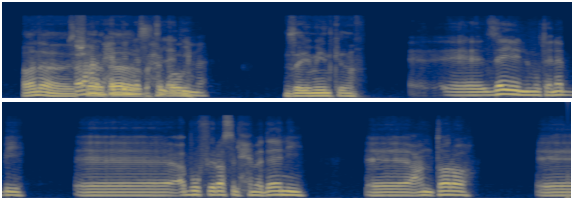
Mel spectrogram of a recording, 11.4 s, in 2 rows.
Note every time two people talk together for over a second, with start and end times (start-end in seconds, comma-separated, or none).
0.7-2.0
